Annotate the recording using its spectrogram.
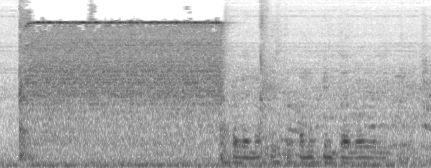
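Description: A loud, even hiss of air with a thin high whistle on top, lasting about two seconds and cutting off suddenly. A voice follows.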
